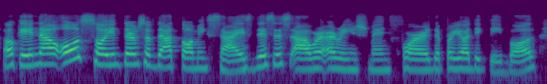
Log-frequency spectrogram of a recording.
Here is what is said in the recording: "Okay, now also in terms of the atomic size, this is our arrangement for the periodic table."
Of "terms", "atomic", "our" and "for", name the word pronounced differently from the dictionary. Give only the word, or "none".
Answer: terms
